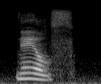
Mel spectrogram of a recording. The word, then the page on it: nails: American English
